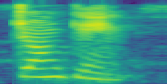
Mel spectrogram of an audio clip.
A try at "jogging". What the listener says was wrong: so you're kind of putting in an N sound. You're saying jogging. So it's jogging.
